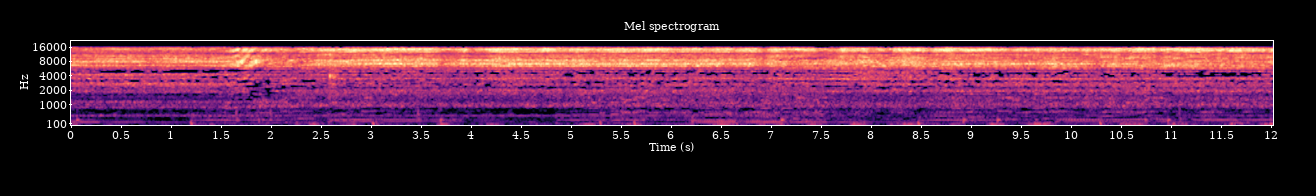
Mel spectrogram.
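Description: Gas torch flame hissing steadily while it brazes shut the clamped, pinched-off process tube on a refrigerator compressor, sealing the freshly charged system. Soft background music underneath.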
